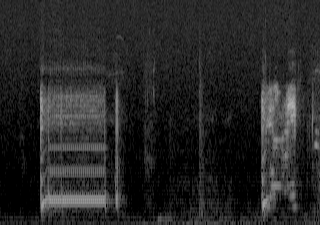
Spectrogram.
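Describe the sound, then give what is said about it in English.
Phone system tones during a call as a specialist is brought onto the line: a steady electronic beep lasting under a second, a brief second blip, then after a pause a louder, harsher burst of line noise and tones. “You may hear some phone system prompts while I'm bringing them online, but just remain on the line, okay?”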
